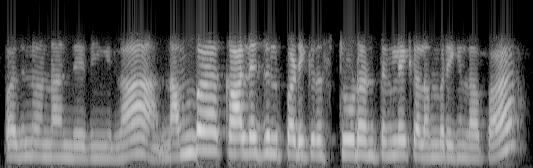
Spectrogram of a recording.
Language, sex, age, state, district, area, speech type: Tamil, female, 30-45, Tamil Nadu, Dharmapuri, rural, conversation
